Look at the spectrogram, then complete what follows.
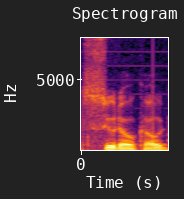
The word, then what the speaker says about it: pseudocode: a new topic called pseudocode not pursuit Oh code a P is silent now I'm gonna be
